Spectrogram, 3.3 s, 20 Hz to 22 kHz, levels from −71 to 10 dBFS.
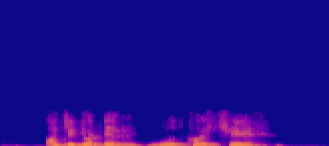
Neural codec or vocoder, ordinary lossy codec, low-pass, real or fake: codec, 16 kHz, 1 kbps, FreqCodec, smaller model; Opus, 24 kbps; 5.4 kHz; fake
